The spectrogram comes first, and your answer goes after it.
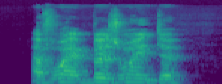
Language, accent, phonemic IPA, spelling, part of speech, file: French, Canada, /a.vwaʁ bə.zwɛ̃ də/, avoir besoin de, verb, LL-Q150 (fra)-avoir besoin de.wav
- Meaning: to need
